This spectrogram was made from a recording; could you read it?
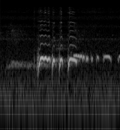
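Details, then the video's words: Big-voiced local zebra dove, used to lure and prompt other doves: a soft low drawn-out coo leads into a loud rolling burst of notes, trailing off in short even notes. "Perkutut lokal gacor Suara Besar Bagus Untuk Pikat dan Pancingan"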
